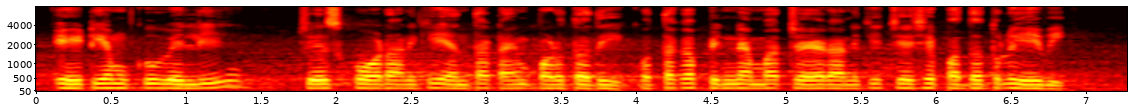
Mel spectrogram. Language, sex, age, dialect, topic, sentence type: Telugu, male, 18-24, Telangana, banking, question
